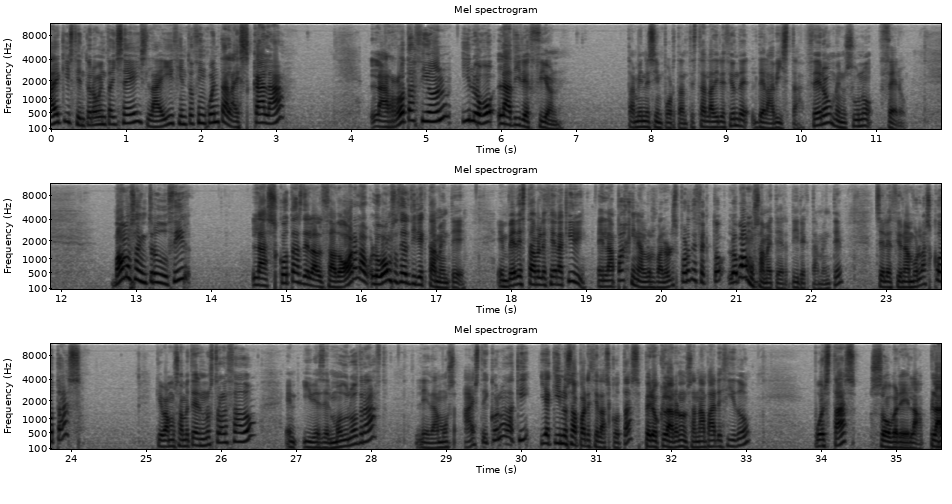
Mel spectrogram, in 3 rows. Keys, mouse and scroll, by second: 3.5-4.1 drag, 7.1 click, 8.0-8.7 drag, 11.7-12.5 drag, 19.1 click, 23.5 click, 28.3 click, 29.6 click.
